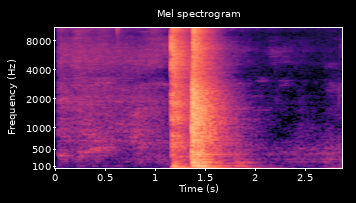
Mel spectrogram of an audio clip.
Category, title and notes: Sound effects > Other
This recording captures the sound of a door closing in an indoor environment. The door makes a clear closing sound with a slight click at the end. Useful for Foley, transitions, room scenes, or general household sound effects.
closing-door, door, door-click, door-close, door-shut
